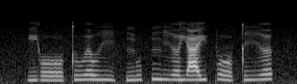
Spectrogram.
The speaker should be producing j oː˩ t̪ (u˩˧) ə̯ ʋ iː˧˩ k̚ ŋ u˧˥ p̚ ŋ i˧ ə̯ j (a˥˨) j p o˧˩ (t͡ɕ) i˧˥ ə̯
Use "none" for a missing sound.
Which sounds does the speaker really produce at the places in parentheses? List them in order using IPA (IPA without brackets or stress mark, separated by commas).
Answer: u˧, a˧˥, t̪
